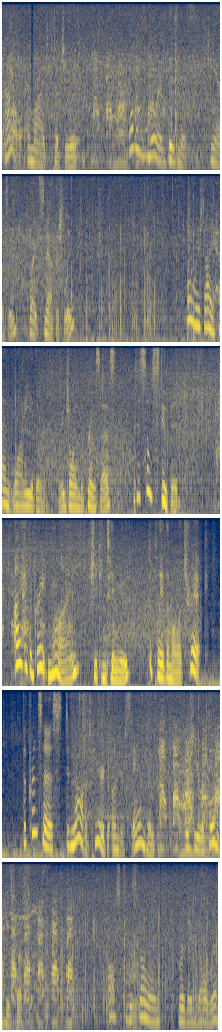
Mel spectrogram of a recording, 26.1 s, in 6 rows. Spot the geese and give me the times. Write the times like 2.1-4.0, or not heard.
1.8-3.3, 12.9-14.7, 20.5-23.2.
